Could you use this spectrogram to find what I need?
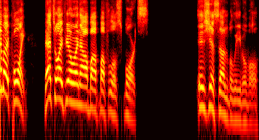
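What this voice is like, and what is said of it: Usual voice. Nothing is said of it.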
